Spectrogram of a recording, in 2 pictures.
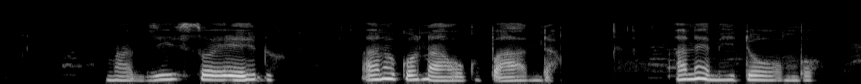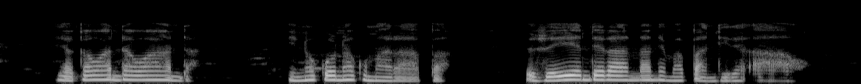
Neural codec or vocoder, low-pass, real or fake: none; 7.2 kHz; real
